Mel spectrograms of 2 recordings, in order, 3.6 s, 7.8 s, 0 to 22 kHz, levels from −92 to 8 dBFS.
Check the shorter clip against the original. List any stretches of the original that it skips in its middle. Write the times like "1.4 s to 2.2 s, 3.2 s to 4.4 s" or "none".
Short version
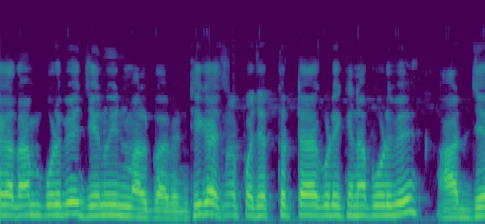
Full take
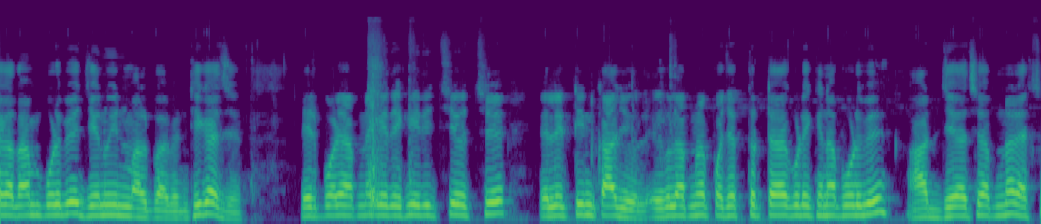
1.8 s to 5.3 s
